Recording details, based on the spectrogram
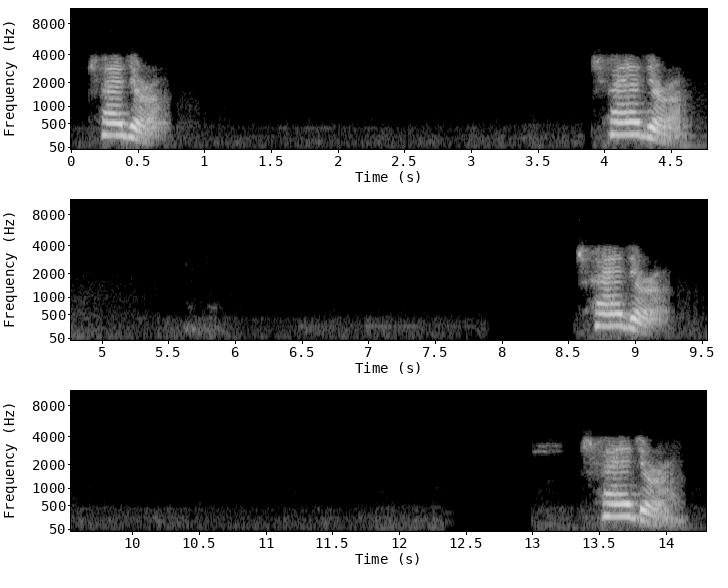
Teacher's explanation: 的意思，它是动词。好，我们看一下第三个单词，第三个单词是指会计、财务主管。Treasurer把它分成三段▁Treasurer▁重音在前面第一个音节▁Treasurer▁Treasurer， 然后音调是从高往低走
